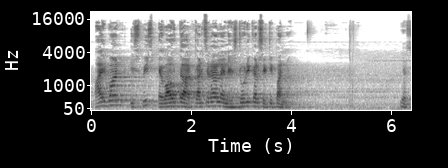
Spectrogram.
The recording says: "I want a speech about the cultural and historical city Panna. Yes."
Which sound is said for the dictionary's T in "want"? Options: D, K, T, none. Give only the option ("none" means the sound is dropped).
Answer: none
